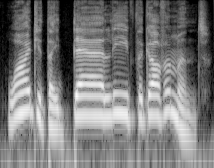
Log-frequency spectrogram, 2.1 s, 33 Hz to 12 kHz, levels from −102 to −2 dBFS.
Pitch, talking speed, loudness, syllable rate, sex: 185 Hz, 195 wpm, -15 LUFS, 5.1 syllables/s, male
